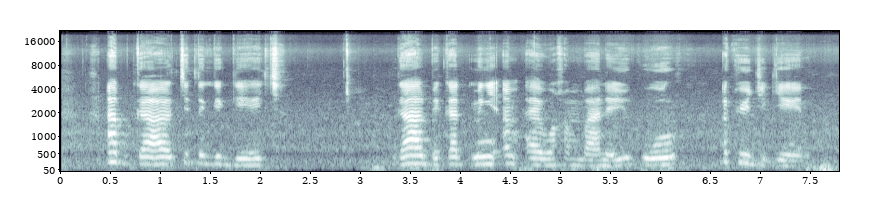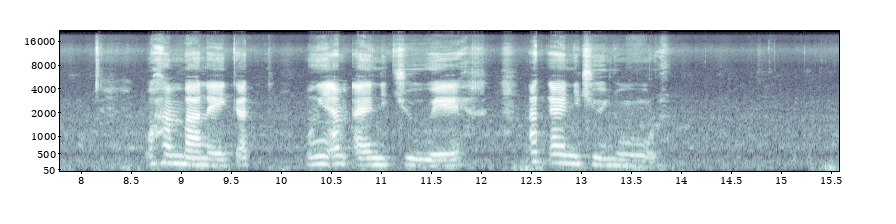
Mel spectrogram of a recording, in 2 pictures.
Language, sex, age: Wolof, female, 18-24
